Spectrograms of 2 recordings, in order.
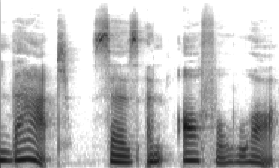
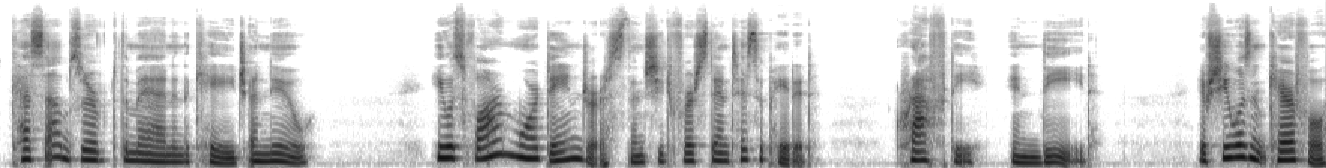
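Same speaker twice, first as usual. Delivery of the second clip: ordinary delivery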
